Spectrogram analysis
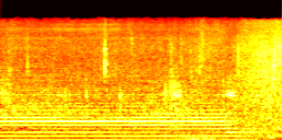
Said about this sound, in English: That's the sound that I wanted to play talking about Arkansas Ole Miss. Please. All right, that was the boat race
